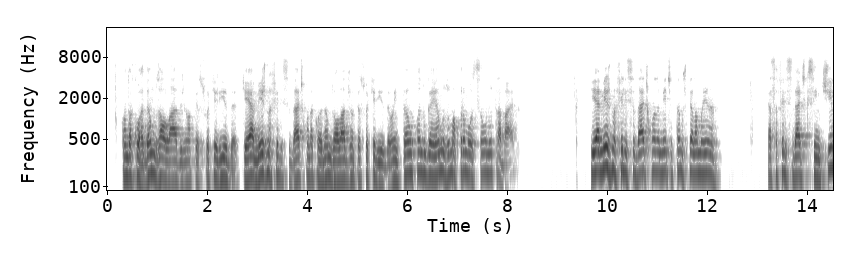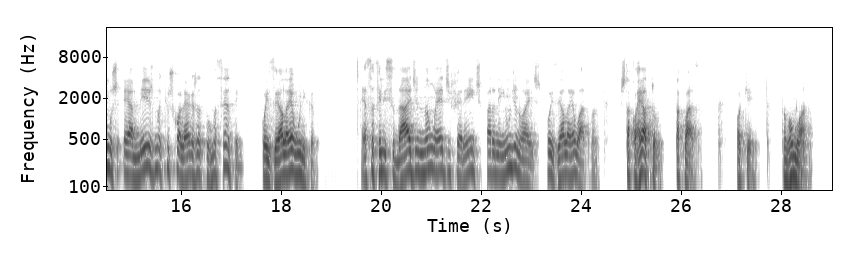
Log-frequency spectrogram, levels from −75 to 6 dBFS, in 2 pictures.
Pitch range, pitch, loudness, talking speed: 130-160 Hz, 145 Hz, -25 LUFS, 160 wpm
